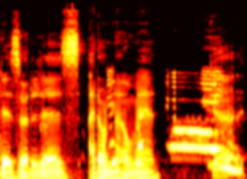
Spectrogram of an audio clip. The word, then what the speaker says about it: Gurt: Gert, G-E-R-T. Yeah. Gert. G-U, like yogurt.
